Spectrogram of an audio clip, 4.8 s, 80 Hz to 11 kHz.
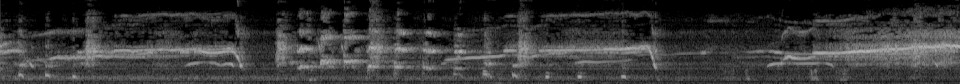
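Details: At their Decorah nest on 30 May 2012, adult Bald Eagles bicker over a fish. Strained, high whistled notes and stuttering chatter, with two short silent gaps before a final rising whistle.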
